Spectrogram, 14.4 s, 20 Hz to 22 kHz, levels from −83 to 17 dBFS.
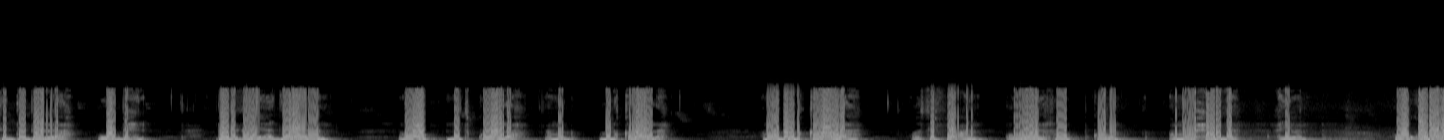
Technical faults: integer overflow; clock drift between sender and receiver; repeated timing corrections

